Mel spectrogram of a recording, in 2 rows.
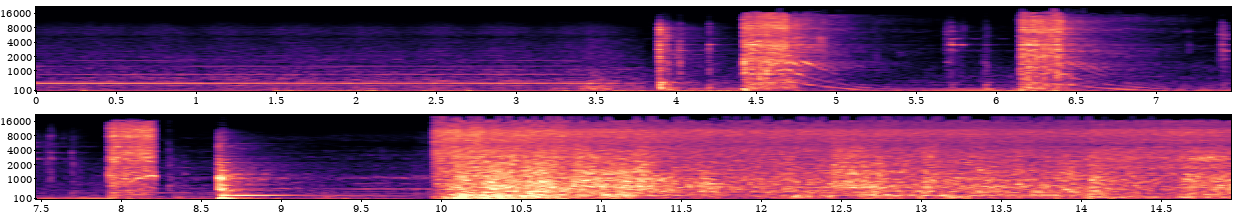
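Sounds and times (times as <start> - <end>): power tool motor whining: 4.4 - 8.3.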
